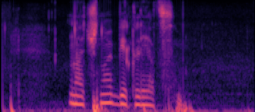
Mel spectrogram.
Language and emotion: Russian, neutral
